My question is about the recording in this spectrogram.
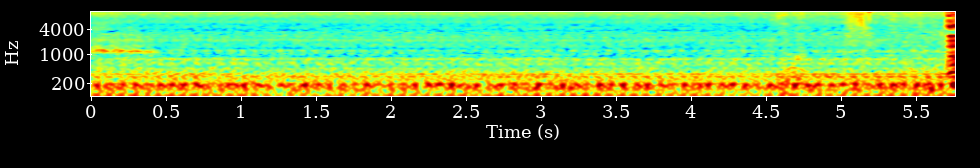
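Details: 2005 Subaru WRX wagon after valve cover gasket replacement and driver's side spark plugs: catches and settles into smooth, even idle with steady low rumble, no knocks or misses; healthy.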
